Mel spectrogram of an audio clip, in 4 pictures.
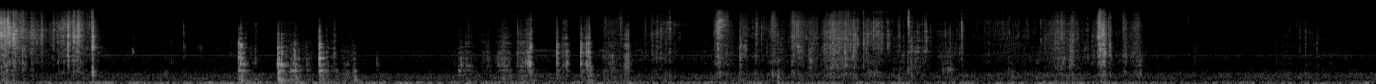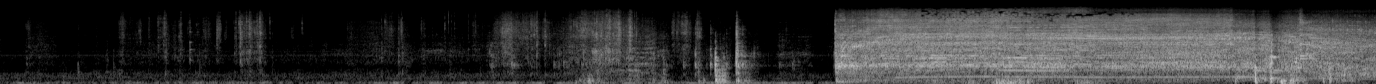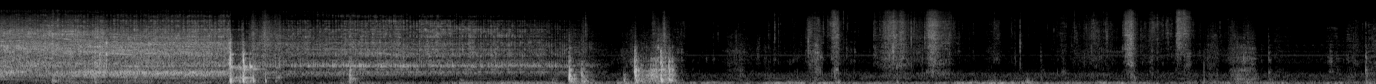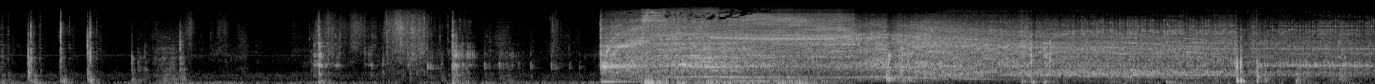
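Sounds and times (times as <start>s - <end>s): circular saw cutting wood: 22.1s - 33.5s, 47.3s - 55.0s.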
